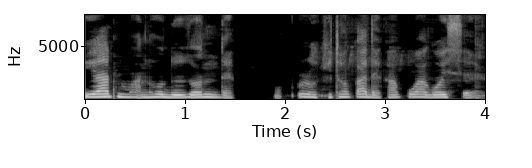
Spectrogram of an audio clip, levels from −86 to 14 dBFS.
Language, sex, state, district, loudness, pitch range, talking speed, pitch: Assamese, female, Assam, Sonitpur, -17 LUFS, 220-250 Hz, 135 wpm, 230 Hz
